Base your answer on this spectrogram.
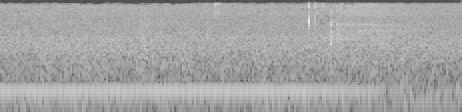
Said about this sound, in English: And the diesel generator outside also just turned off.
